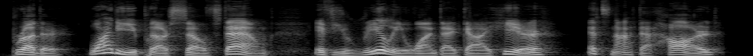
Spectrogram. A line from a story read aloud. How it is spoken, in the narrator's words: Wu Yong chuckled and said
